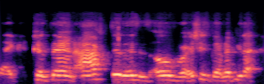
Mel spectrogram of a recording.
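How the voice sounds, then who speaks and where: A woman hosting a casual faith conversation. She talks in a lively way, laughs often, and jumps into high voices when quoting people. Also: quick pace, rough recording. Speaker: host.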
